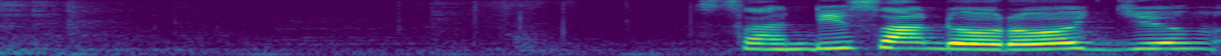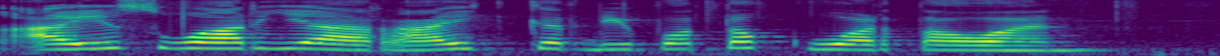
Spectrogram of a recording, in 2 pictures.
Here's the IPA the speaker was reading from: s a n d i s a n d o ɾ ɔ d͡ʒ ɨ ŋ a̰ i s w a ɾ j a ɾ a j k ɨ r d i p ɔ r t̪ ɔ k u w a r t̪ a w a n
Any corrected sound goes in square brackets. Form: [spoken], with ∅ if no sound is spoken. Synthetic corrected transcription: s a n d i s a n d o ɾ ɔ d͡ʒ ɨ ŋ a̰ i s w a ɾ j a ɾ a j k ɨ r d i p ɔ [∅] t̪ ɔ k u w a r t̪ a w a n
